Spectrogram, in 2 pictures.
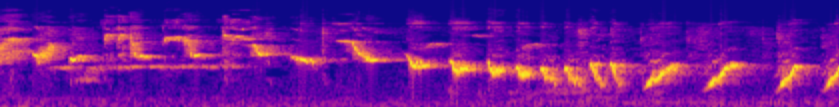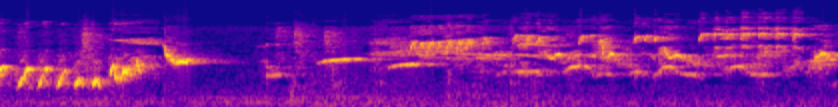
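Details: White-rumped shama song used as a prompt for other shamas: high chattering phrases, then a loud run of about fifteen descending hooked whistles, followed by a buzzy, warbling high passage.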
